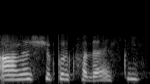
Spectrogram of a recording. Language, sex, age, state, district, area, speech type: Kashmiri, female, 45-60, Jammu and Kashmir, Srinagar, urban, conversation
